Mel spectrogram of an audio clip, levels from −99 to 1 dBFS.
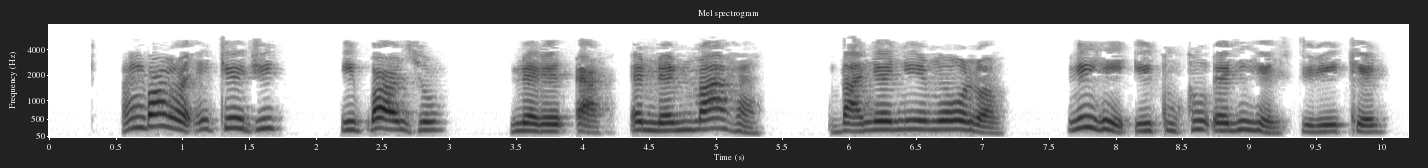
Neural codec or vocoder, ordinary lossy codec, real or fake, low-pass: autoencoder, 22.05 kHz, a latent of 192 numbers a frame, VITS, trained on one speaker; MP3, 24 kbps; fake; 7.2 kHz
